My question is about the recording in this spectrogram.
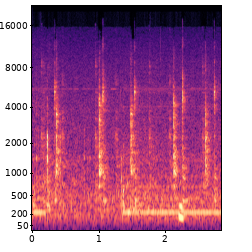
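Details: Very old mechanical striking wall clock, just wound with its door open: a crisp, even tick-tock of about one beat per second in a quiet room; the escapement is running steadily and healthily.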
